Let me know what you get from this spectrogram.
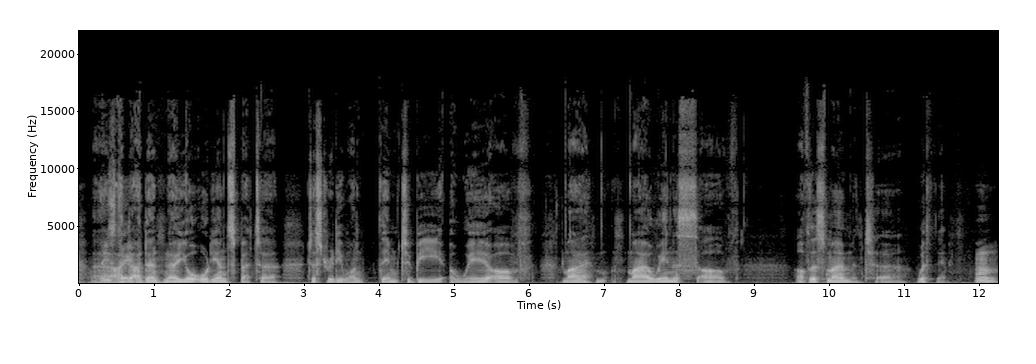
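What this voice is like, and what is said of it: South African accent. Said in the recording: “those who understand accents may pick up where you're from ... I'm born and bred South African”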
